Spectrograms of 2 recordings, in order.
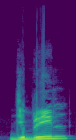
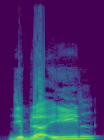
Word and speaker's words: জিবরাঈল: উচ্চারণ করেন তার নাম জিবরীল জিব্রাইল জিব্রাইল জিব্রাইল জিবরীল এই পাঁচভাবে তার নাম উচ্চারণ করা হয় আর এটা বিভিন্ন কিরাতের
